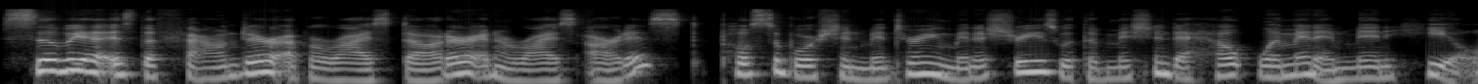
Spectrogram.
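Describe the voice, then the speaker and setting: A woman speaks with a plain, everyday voice and an American accent, her fairly low pitch carrying lively intonation at a moderate pace over a quiet background. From Ohio. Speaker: podcast host. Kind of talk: interview.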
